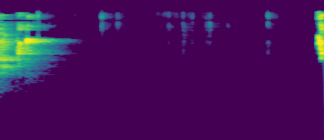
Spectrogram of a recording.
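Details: ['Pet lovebirds from a home flock of six on a calm Saturday: one harsh, high shrill screech that fades out, then near silence with faint clicks, and a second sharp shriek starting at the end.']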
